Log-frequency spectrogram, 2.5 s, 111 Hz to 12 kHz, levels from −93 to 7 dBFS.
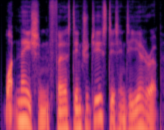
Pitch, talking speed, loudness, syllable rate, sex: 110 Hz, 170 wpm, -22 LUFS, 6.0 syllables/s, male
